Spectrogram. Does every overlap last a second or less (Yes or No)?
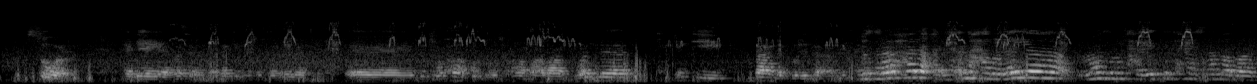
No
